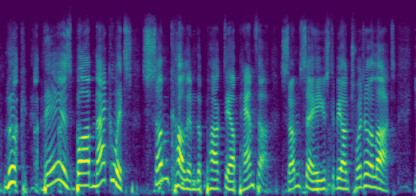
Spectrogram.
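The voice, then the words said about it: Shifting put-on accents, ending Australian. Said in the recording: “my accent become four different ones in once? ... I think you actually ended up Aussie.”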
